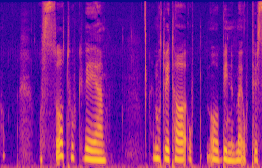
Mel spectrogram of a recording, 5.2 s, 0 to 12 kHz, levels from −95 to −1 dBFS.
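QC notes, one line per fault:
No faults turned up anywhere in this speech recording.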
